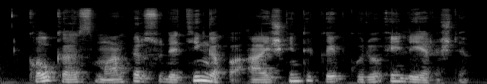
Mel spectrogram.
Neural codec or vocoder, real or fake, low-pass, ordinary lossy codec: none; real; 14.4 kHz; AAC, 64 kbps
